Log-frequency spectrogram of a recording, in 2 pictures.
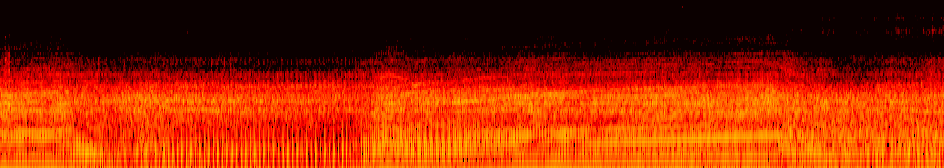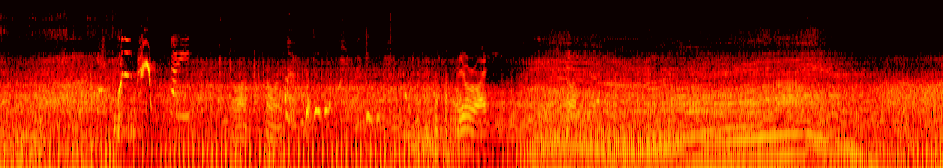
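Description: Motorcycle engine running as the bike rides along, its revs climbing and dropping back several times as it accelerates and shifts gear, with a brief dip in sound about three-quarters of the way through.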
